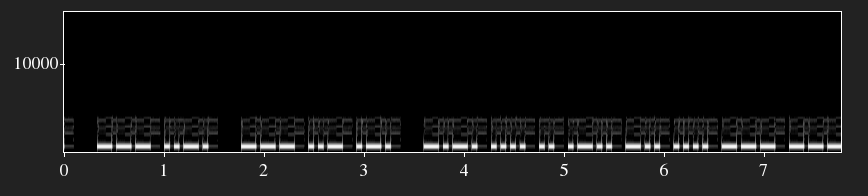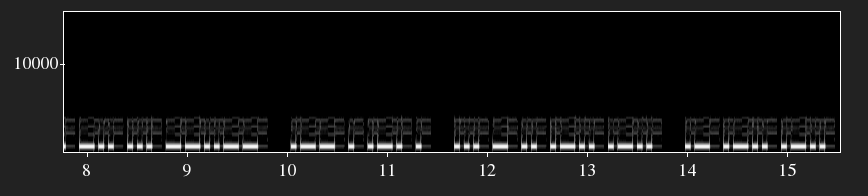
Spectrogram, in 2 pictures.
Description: Morse code, heard as a keyed tone, about 25 wpm, 750 Hz. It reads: OF OUR CHILDHOODS, WERE STILL ALL
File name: Archive / 25 WPM / 25WPM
